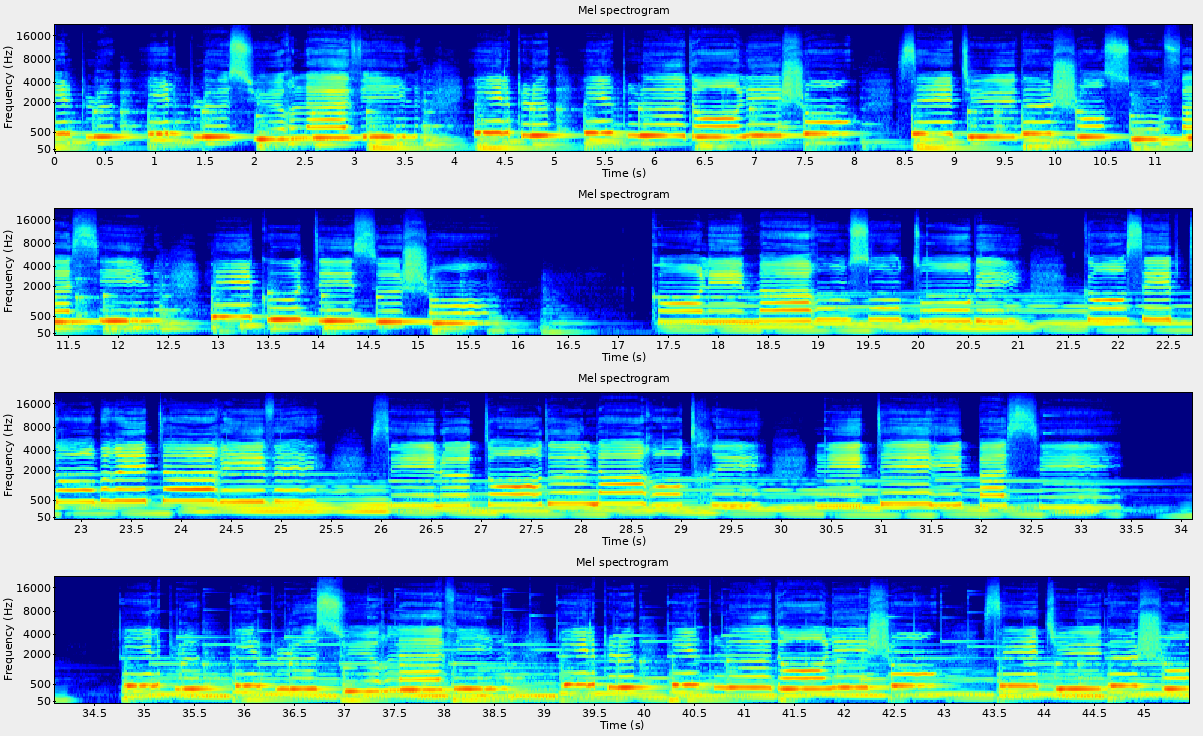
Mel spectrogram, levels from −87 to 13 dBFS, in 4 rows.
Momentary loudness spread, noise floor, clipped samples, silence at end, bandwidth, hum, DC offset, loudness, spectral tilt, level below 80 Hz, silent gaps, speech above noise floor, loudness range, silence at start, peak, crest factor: 12 LU; -64 dBFS; under 0.1%; 0 s; 15.5 kHz; none; under 0.1%; -16 LUFS; -5.5 dB/octave; -40 dBFS; none; 50 dB; 6 LU; 0 s; 0 dBFS; 16 dB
